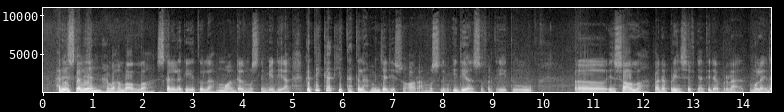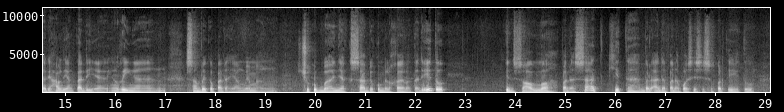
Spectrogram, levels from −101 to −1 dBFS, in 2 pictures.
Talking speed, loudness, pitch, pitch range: 110 wpm, -22 LUFS, 100 Hz, 95-125 Hz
